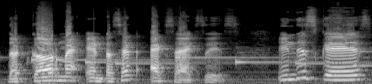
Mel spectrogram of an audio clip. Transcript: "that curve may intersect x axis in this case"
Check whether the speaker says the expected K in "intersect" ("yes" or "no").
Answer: no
